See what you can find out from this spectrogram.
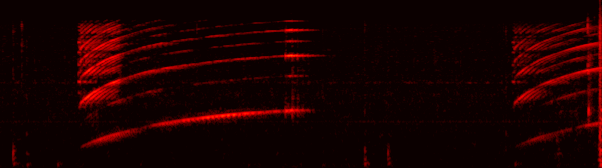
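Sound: police siren sound effect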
